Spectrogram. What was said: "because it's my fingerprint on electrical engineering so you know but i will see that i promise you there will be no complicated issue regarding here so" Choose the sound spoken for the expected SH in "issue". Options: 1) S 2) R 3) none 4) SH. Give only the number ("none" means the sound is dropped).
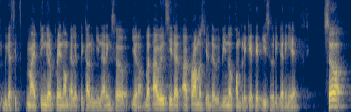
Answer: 1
